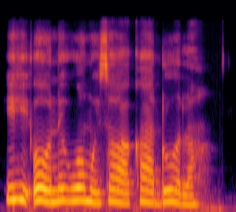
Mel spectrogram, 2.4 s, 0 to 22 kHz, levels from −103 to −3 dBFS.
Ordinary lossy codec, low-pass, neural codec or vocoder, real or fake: none; 14.4 kHz; autoencoder, 48 kHz, 128 numbers a frame, DAC-VAE, trained on Japanese speech; fake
